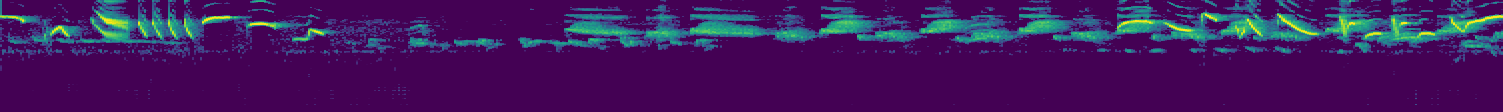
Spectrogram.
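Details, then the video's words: Black-throated canary, roll song used to train contest birds: fast trill and whistles at first, a softer warbling chatter through the middle, then loud quick slurred whistles repeated about three per second toward the end. "biar kecil suaranya mahal roll istimewah"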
